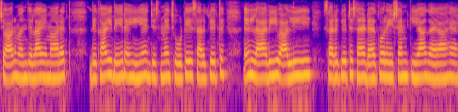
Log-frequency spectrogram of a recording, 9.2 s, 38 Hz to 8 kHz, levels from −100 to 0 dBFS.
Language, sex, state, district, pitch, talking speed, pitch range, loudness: Hindi, female, Uttar Pradesh, Ghazipur, 205 Hz, 120 wpm, 200-215 Hz, -19 LUFS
